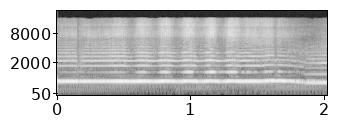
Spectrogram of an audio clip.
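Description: Flute melody holding one long steady note, then ornamenting into a few quick note changes near the end, over a steady low accompaniment.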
